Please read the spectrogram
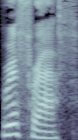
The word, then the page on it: riffraff: British English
